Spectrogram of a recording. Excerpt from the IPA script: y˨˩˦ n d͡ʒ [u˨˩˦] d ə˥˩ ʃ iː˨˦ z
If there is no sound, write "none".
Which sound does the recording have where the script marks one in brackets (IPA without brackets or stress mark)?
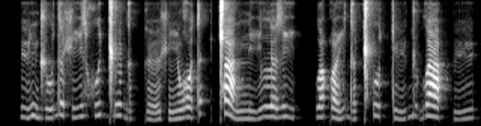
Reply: u˨˩˦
